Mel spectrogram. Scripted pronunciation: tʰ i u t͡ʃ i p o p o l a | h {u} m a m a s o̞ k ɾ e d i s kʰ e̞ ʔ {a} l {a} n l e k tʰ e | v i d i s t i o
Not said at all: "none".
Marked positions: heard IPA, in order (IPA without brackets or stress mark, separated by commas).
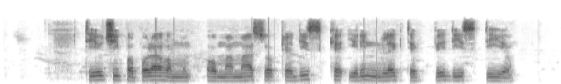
o, i, i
